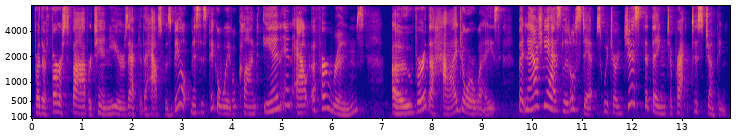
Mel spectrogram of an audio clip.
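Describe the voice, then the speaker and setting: Slow, expressive woman reading a children's story. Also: mid-range voice, a little hiss or hum. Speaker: storybook reader, teacher. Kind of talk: read-aloud children's story narration.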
